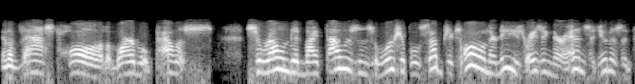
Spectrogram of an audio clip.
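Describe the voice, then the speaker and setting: A man's voice: high voice, unhurried, husky, dry recording. Dramatic male storyteller on a phone-like line. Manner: theatrical, solemn, dropping to hushed near-whispers and swelling for emphasis. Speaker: host reading his own novelette. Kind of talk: dramatic narrated storytelling, reading aloud. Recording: phone-like internet radio sound.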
